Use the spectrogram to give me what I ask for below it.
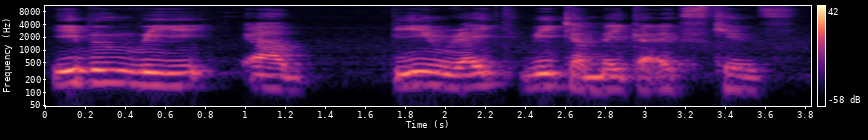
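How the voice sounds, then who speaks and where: A man from Japan with a Japanese accent, chatting as a guest, halting and searching for his words. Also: mid-range voice, mellow. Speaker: guest, videographer. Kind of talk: casual chat. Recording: roomy echo.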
